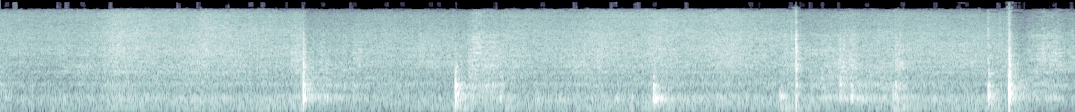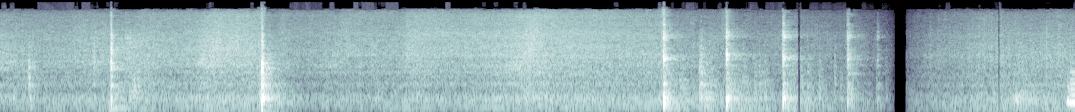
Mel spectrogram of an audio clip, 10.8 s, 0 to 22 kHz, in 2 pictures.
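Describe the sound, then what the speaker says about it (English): Onion soup mix seasonings cook in a pot over lowered heat, a soft steady sizzle broken by sharp metallic taps and scrapes of a utensil against the pot. "I'm just going to let the seasonings cook for like 1 minute"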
